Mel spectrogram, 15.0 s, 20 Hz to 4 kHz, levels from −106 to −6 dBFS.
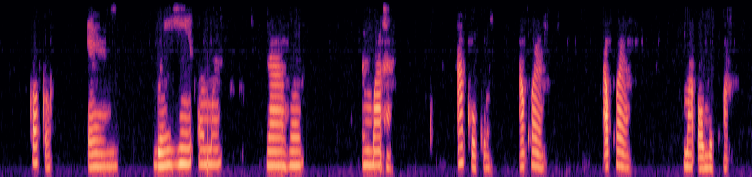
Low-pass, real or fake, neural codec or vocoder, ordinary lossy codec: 3.6 kHz; real; none; none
